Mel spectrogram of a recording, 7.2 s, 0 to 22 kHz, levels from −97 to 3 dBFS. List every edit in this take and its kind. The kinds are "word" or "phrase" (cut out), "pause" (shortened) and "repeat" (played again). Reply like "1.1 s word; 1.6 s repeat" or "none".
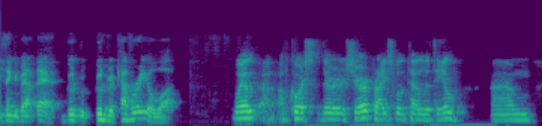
none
